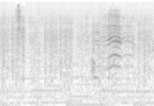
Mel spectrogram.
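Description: Chicken clucking from a Zelda game (Ocarina of Time or Breath of the Wild), a few short squawky calls over a steady low game soundtrack, moderately quiet.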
